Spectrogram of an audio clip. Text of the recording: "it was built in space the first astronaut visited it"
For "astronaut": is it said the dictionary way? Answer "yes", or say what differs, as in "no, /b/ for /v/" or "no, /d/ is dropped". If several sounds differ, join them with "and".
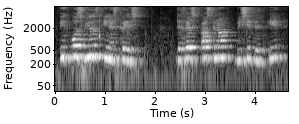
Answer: no, /ɹ/ is dropped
